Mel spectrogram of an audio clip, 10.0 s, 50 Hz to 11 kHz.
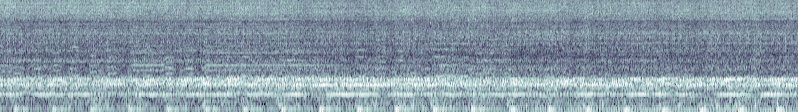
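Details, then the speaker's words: Daihatsu Tanto L375S (early type with belt-driven steering pump), stethoscope on alternator near the belt: constant gritty rushing roar with faint pulsing; compressor ruled out, water pump recently replaced, noise traced to the alternator bearing, replaced with rebuilt unit. "実はもう故障個所はおおよその見当は付いてます。ウォーターポンプは少し前に新品と交換してますし、この手の音は、モーター音なのでオルタではないかと。"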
